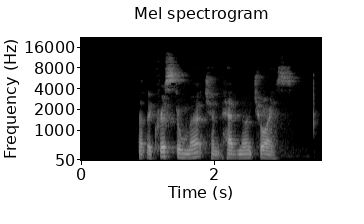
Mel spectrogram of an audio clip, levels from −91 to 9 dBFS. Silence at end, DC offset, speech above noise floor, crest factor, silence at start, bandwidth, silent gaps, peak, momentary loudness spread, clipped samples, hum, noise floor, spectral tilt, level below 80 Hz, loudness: 0.4 s; under 0.1%; over 53 dB; 20 dB; 0.85 s; 13 kHz; none; -18 dBFS; 14 LU; under 0.1%; none; under -90 dBFS; -2.5 dB/octave; -84 dBFS; -37 LUFS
